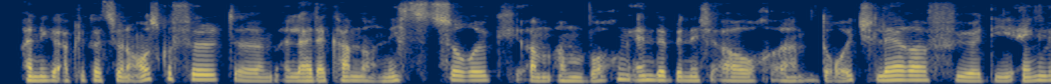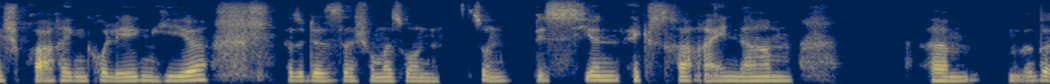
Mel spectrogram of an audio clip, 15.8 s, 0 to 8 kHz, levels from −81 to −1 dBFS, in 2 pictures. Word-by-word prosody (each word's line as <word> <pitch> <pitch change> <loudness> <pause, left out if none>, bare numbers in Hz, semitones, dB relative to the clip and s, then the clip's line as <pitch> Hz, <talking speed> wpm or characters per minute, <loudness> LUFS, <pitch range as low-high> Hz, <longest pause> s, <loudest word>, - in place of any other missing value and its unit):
einige 145 0 +4
Applikationen 145 0 0
ausgefüllt, 175 -2 +3
ähm, 130 -1 -1
leider 130 0 +4
kam 140 0 +1
noch 130 -3 -4
nichts 135 +4 -2
zurück. 150 -1 +3 0.2
Am 130 -1 +1
am 130 -2 -2
Wochenende 155 +3 +1
bin 145 -1 -2
ich 140 +2 -4
auch, 135 -1 0
ähm, 135 +3 -5
Deutschlehrer 160 +1 +4
für 135 -4 0
die 130 +1 -4
englischsprachigen 140 0 0
Kollegen 140 +1 -1
hier. 145 +5 +3 0.6
Also, 140 0 -3
das 135 -1 0
ist 135 - -7
ja 140 - -1
schon 135 -1 -5
mal 130 - 0
so 130 0 -3
'n 125 -1 -6 0.2
so - - -3
'n 130 +1 -6 0.2
bisschen 150 +1 0
extra 145 0 -2
Einnahmen. 140 0 -1 1.0
Ähm, 135 +4 0 0.2
wa 145 - -6
140 Hz, 140 wpm, -24 LUFS, 135-150 Hz, 1.0 s, einige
